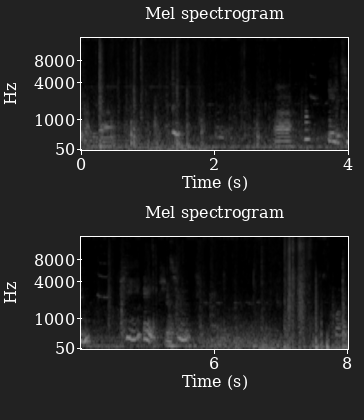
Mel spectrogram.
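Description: Indistinct voices of people talking nearby, with a few sharp knocks and clicks.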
